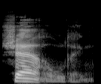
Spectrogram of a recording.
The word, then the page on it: shareholding: British English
